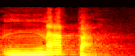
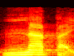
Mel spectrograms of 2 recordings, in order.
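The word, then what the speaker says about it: נטע: en hebreo escuche esto la palabra plantar en hebreo es la palabra nada así como se escuche y así como se escribe nada y eso significa golpear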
